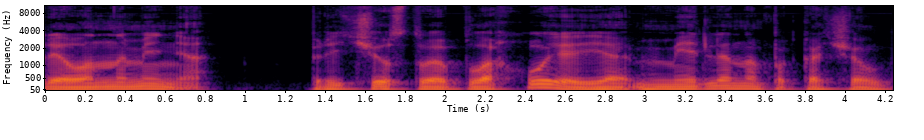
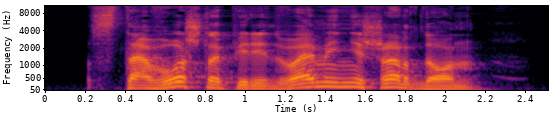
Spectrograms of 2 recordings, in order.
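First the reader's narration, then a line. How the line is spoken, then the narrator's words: Sharp shout. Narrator (Russian): выкрикнул я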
